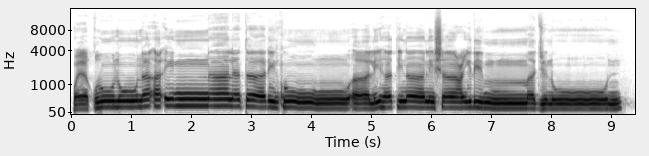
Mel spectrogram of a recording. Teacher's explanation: یہاں دو حمزہ ہیں پیارے بچے، جب کبھی ایسا ہو تو دونوں حمزہ کو ہم تحقیق سے پڑھیں گے خوب واضح کر کے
